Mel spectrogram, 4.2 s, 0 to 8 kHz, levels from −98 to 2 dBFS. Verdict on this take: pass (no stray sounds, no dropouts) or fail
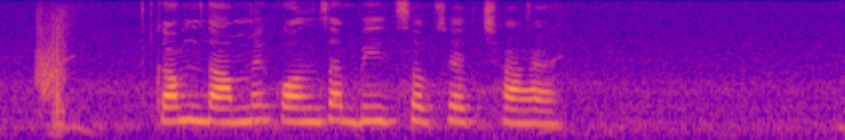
pass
